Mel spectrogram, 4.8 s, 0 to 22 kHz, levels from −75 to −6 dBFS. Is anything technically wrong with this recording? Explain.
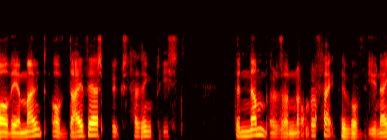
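Yes. The speech suffers repeated packet loss (robotic sound) in two stretches, from 1.19 to 2.93 s and from 3.35 to 4.63 s. In each stretch, short holes up to about 36 ms long arrive one after another. The receiver fills each hole by stretching the last bit of sound, and about a quarter of each span is filled this way. The result is a choppy, robotic quality. Unlike a single dropout, the gaps are filled rather than silent and keep recurring, all within the call path's 8 kHz bandwidth.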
